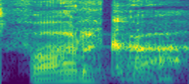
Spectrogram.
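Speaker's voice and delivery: "Farquhar" as "FAR-ka" with a rolled R. Shown as a demonstration. Co-host attempts the Scottish name, rolling the R in "Farquhar". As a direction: roll the R in "Farquhar", dropping the W. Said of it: "I'm rolling an R for no reason".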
